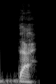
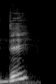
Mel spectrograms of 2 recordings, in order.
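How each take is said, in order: First: The letter is said as a short sound. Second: The letter is said as its full name. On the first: "Short D is da" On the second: "Long D is D"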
